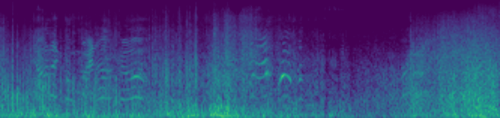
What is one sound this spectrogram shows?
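Wind blows hard against a microphone.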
